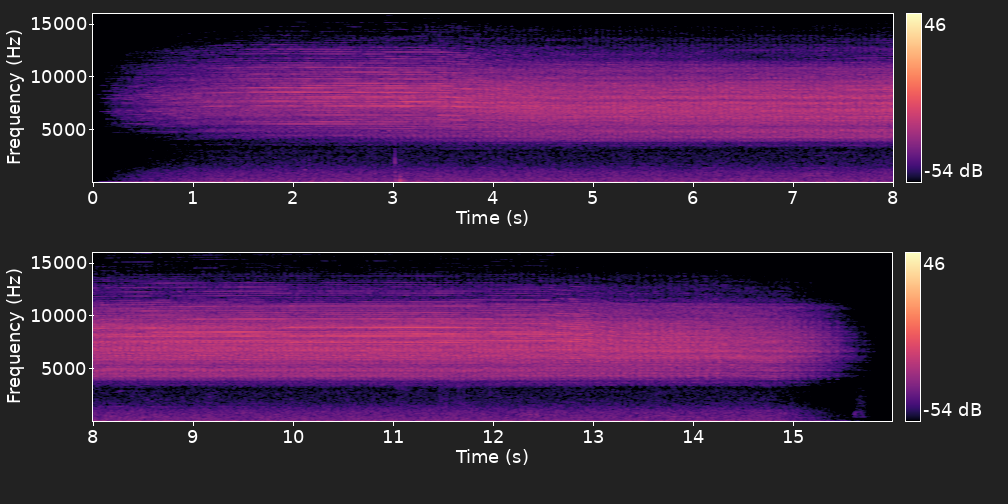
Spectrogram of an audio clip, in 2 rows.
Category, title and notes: Soundscapes > Nature
Cicadas Close 2
Field Recording of some close cicadas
